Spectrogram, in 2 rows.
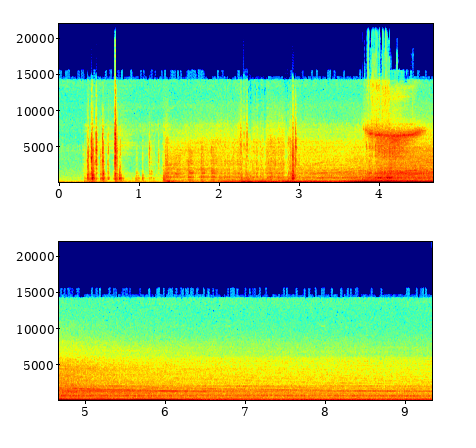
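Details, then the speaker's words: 1991 Ford Ranger 2.3 that has bogged and misfired since its cam belt was replaced, started just after the MAF sensor was cleaned: uneven, lumpy idle that is slightly better; the owner suspects the idle air control valve, valve timing or the ignition control module. "starts might have to do the ID control valve again because it's kind idling kind of hard"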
